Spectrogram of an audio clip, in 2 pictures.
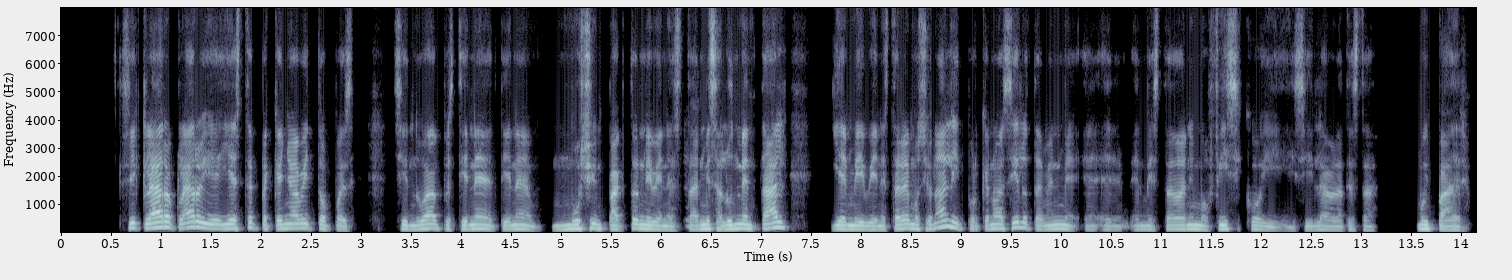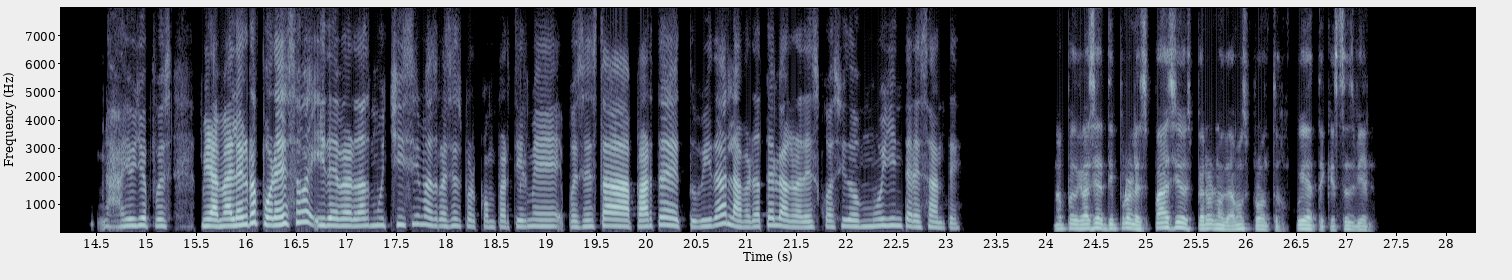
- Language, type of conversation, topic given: Spanish, podcast, ¿Qué hábito diario tiene más impacto en tu bienestar?
- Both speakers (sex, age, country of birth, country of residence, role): female, 40-44, Mexico, Spain, host; male, 45-49, Mexico, Mexico, guest
- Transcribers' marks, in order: none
